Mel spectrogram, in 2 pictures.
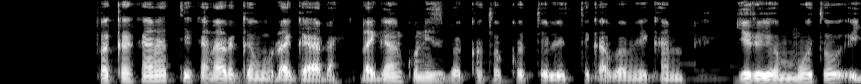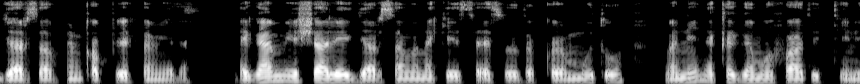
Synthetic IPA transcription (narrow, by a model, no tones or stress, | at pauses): b̥ɐkːɐkɐnɐt̪ːɪkɐnɐɾɡɐmʊ̰ᶑɐɡaːᶑɐᶑɐɡaːŋkʊnɪs̬bɐkːɐt̪ɔkːɔt̪ːɪwɔlɪt̪ːɪkʼɐ̰bɐmeːkɐn | d͡ʒɪɾʊjɔmːuːt̪uːʔɪ̰d͡ʒaːɾsaːfkɐŋkʼɔpʼːe̞ːfːɐmeːᶑɐ | ᶑɐɡaːme̞ːʃaːle̞ːɪd͡ʒaːɾsaːmɐnɐke̞ːsːɐ̰ɪsːɐt̪t̪ɔkːɔjɔmːuːt̪u | mʔɐ̰nːeːnɐkːɐɡɐmʊfaːt̪ʊɪt̪ːḭːnɪ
